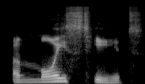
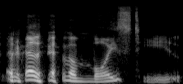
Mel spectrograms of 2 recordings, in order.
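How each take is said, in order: First: "moist heat" drawn out very slowly; slow stressed moist. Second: "moist heat" said through laughter; laughing. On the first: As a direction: lean on "moist" slowly and deliberately. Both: Shown as a demonstration.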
